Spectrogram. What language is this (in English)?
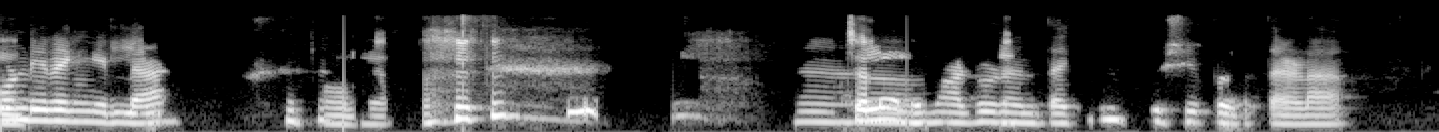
Kannada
